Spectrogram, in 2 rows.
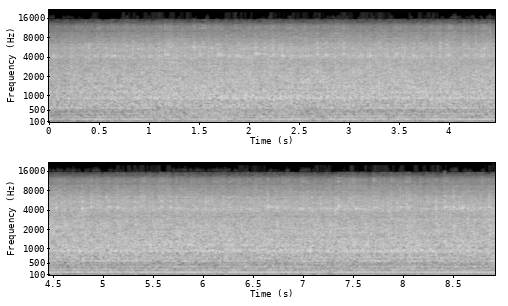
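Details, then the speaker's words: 1974 Allis Chalmers 7080 diesel tractor, started after fuel line replacement and injector bleeding, before leak test: steady, even deep diesel idle, unchanging, no knocks or misses; normal idle. "You hear that? That's the sound of success. Listen to that big girl purr."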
